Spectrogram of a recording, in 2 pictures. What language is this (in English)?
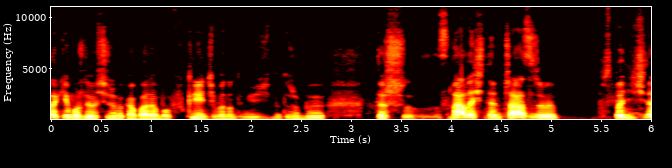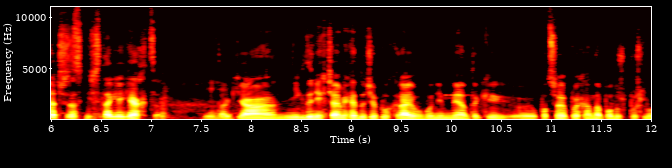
Polish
